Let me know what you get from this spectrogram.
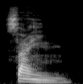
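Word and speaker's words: Zayin: La séptima letra del alfabeto hebreo es Zain y se pronuncia como una Z.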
